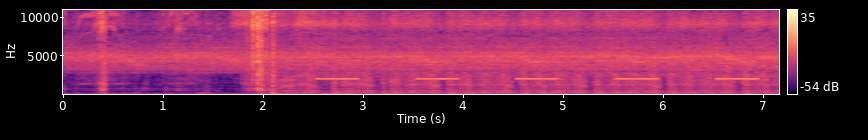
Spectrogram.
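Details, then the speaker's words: 1992 Acura Integra, sat over 5 years; new distributor and starter fitted. Starter whirs with a slow even pulse, about one beat a second, never catching. Owner suspects flooding or no fuel pump. "Oh, she wants to go so badly. Come on, baby. I probably flooded the hell out of it by now."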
